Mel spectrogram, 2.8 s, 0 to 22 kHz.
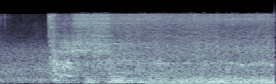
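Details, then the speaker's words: Restored 1966 Chevrolet Chevelle SS 396, 4-speed, 138 VIN, mild cam, start: brief crank, V8 catches instantly and settles into a strong even idle with lumpy cam note; fires right up, healthy start. "Fires right up. A nice little cam in it. It's nothing real radical, but just good sounding cam."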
